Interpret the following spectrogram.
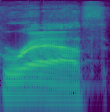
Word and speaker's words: RATH: Well, Project Wrath, Wrath is spelled R A T H, not W R A T.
